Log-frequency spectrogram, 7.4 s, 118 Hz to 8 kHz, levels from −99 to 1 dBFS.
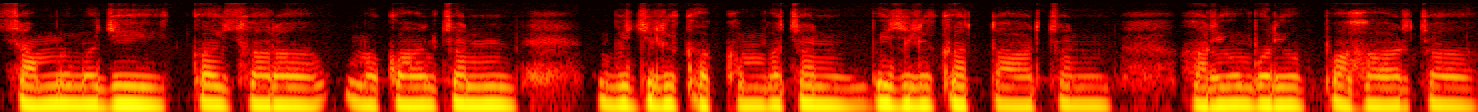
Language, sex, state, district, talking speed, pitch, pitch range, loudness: Garhwali, male, Uttarakhand, Uttarkashi, 155 wpm, 155 Hz, 150-160 Hz, -34 LUFS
